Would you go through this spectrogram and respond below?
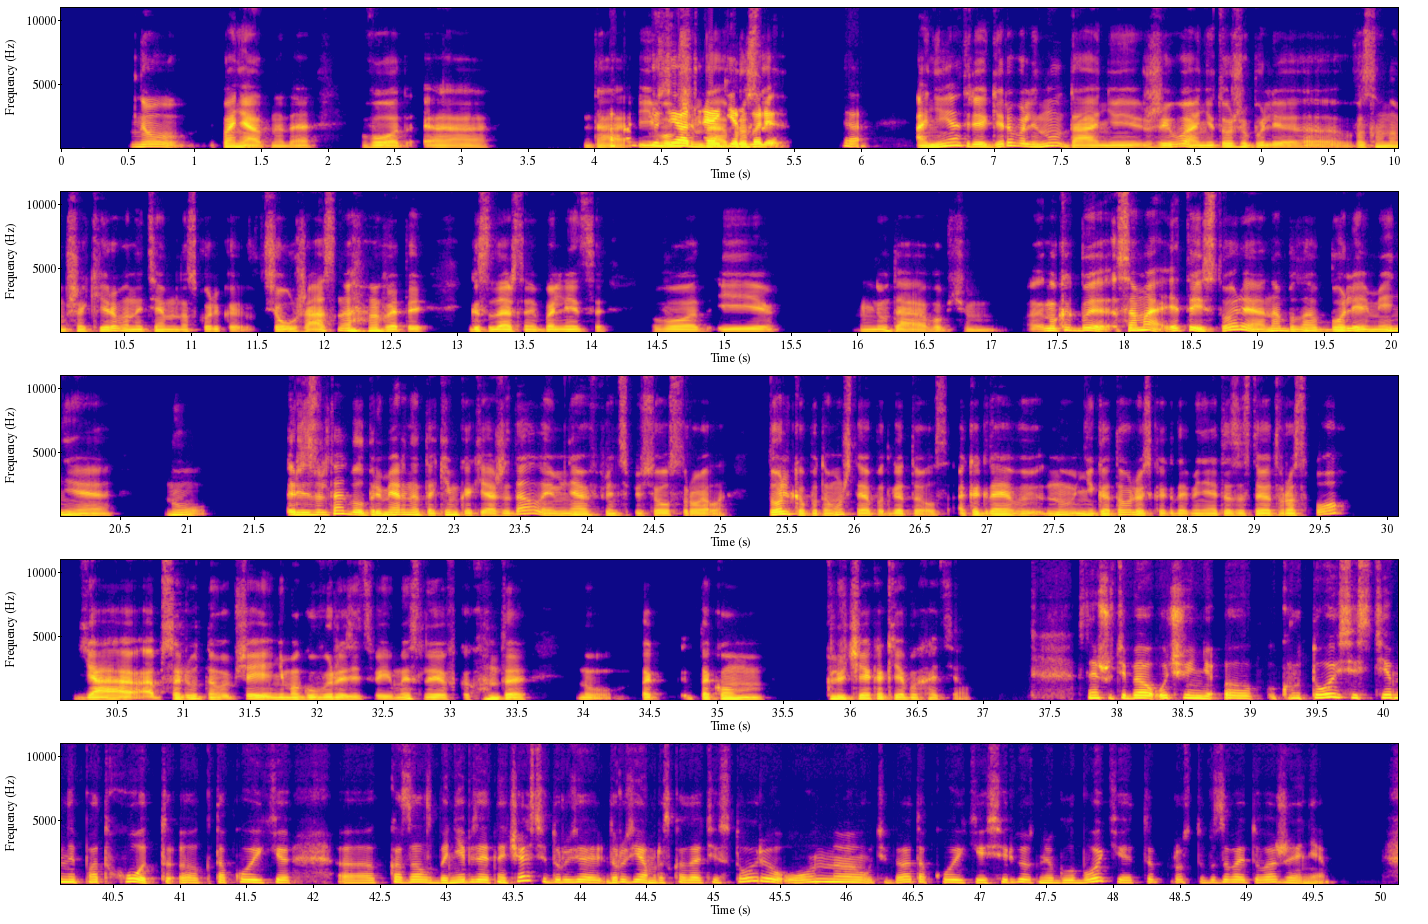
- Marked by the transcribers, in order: chuckle; laughing while speaking: "в каком-то"
- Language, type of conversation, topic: Russian, advice, Как мне ясно и кратко объяснять сложные идеи в группе?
